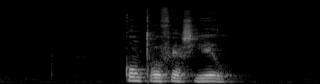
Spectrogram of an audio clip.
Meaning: controversial
- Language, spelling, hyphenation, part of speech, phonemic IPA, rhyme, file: Dutch, controversieel, con‧tro‧ver‧si‧eel, adjective, /ˌkɔn.troː.vɛrˈʒeːl/, -eːl, Nl-controversieel.ogg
